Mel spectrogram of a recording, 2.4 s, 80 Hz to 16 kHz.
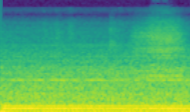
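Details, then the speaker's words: Unbranded microwave, model UMV1170LW00, heating and venting out the top: a steady low hum with a faint constant whine and even fan rush, with no buzzing or arcing; it runs normally. "sounds like a microwave and this one here doesn't vent in front it vents i think it vents up in the air actually no it's coming out the top"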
